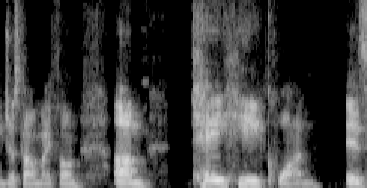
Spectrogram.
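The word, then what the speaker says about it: Ke Huy Quan: site uh but i just checked how to pronounce it it's kehikwan gotcha cool uh what was i saying sorry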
